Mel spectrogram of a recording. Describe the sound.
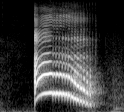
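A person's voice imitates a strange bird-like call: one loud, nasal squawk that starts abruptly, then wavers into a trembling gobble for about a second before cutting off, with no other sounds around it.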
